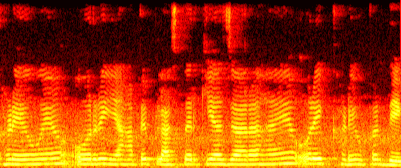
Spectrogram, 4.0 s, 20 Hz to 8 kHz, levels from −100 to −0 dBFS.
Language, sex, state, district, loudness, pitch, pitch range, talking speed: Hindi, female, Bihar, Supaul, -15 LUFS, 225 Hz, 220-235 Hz, 255 wpm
